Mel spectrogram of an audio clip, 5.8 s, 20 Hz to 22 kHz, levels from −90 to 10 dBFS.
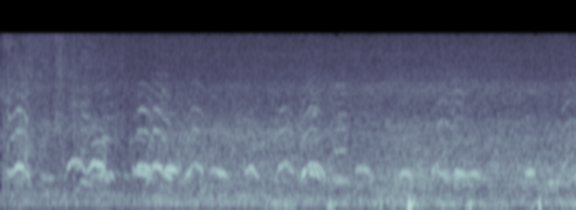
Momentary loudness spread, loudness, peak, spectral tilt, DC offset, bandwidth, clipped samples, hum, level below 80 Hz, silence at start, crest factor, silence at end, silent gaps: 5 LU; -19 LUFS; 0 dBFS; -5 dB/octave; under 0.1%; 11.5 kHz; under 0.1%; none; -48 dBFS; 0 s; 18 dB; 0 s; none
